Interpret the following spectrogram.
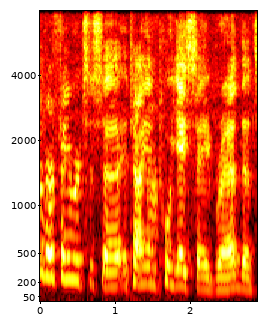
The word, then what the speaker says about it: pugliese: One of our favorites is Italian pugliese bread. That's spelled pugliese, Pugliese.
